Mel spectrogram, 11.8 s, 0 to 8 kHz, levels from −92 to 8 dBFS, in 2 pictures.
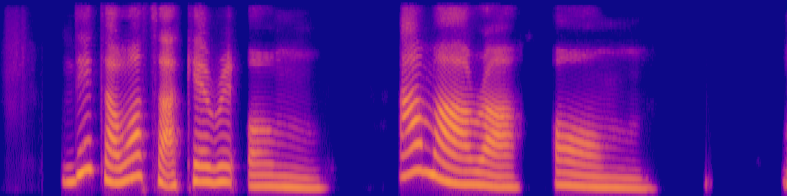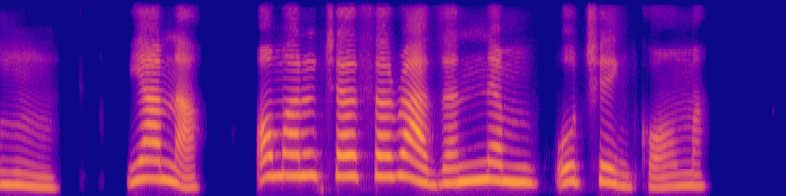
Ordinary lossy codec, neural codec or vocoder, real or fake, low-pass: none; codec, 24 kHz, 0.9 kbps, WavTokenizer, large speech release; fake; 7.2 kHz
